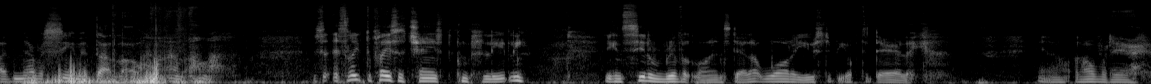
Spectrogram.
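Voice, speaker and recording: With a Dublin accent, a man of medium pitch talks at a moderate pace, with lively intonation, big swings in loudness and long, frequent pauses. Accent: Dublin Irish. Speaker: photography vlogger. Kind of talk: casual vlog narration outdoors. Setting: outdoors, walking trail by reservoir.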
